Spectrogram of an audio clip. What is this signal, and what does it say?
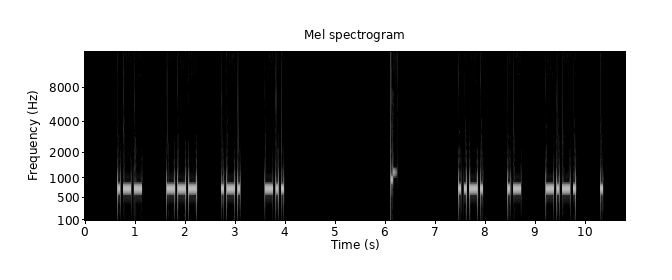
Morse code, heard as a keyed tone, about 22 wpm, spaced as for 13 wpm, 700 Hz. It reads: WORD FACE
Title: 3x Character Spacing - Top 300 Words - 22wpm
